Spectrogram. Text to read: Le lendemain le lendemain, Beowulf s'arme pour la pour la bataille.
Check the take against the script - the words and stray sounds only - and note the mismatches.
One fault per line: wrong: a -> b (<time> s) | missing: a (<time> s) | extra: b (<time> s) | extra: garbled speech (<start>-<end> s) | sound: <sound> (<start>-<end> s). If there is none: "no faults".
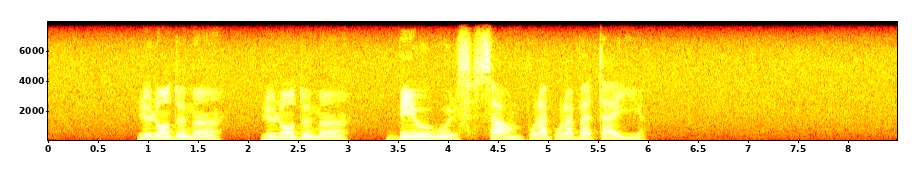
no faults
